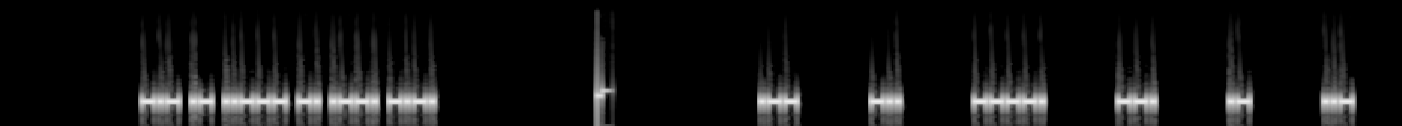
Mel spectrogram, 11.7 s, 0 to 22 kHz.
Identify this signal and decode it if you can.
Morse code, heard as a keyed tone, about 36 wpm, spaced as for 18 wpm, 700 Hz. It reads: KA2NPC WD9GAU
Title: USA Call Signs - 6 Characters - 6x Character Spacing - 35wpm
